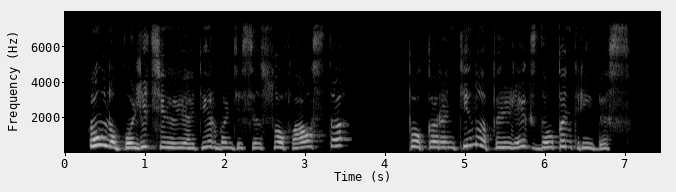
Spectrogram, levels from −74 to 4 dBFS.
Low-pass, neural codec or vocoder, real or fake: 7.2 kHz; none; real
